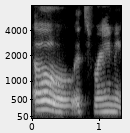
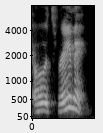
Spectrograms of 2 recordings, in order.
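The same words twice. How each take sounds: First: It sounds upset and disappointed. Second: It sounds excited and happy.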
